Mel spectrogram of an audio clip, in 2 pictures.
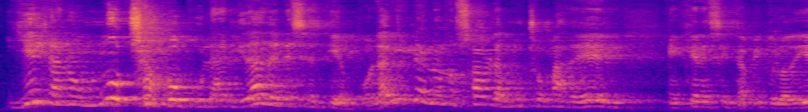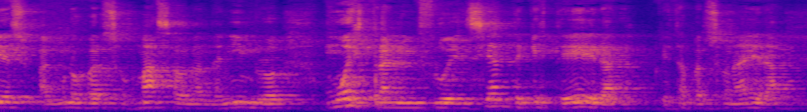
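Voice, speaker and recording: A male pastor preaching a sermon with animated energy, throwing questions out to his congregation. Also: fairly high pitch, moderate pace, few pauses. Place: church sanctuary. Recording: echoey church hall, mic at a distance.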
